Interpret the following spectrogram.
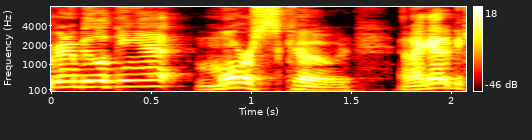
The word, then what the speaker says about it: Morse: my wife informed me I was saying that wrong I kept putting an extra uh vowel in there I kept on saying moris code but it's Morse code not moris code so if I mispronounced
